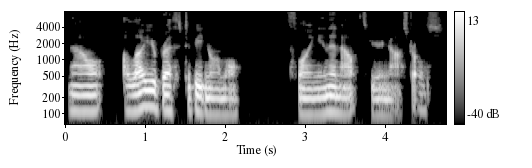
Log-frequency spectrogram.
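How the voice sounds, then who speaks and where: A man with a low, very creaky voice guides a meditation. He delivers scripted instructions gently and soothingly. His phrases come unhurried, with long pauses between them. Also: fairly even intonation, low-quality recording.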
